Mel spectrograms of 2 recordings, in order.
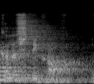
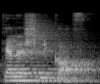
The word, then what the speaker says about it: Kalashnikov: It was invented by a man called Mikhail Kalashnikov. Okay, keep that guy out. AK is automatic. A for automatic. K for Kalashnikov. Kalashnikov. Kalashnikov. KOV. KALASHNIKOV. V को F से pronounce करते हैं.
